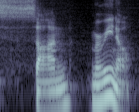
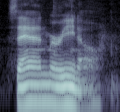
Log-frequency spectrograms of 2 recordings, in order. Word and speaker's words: San Marino: countries in the world is San Mourinho or San Marino I'm sorry I'm mispronouncing everything today San Marino so where is San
